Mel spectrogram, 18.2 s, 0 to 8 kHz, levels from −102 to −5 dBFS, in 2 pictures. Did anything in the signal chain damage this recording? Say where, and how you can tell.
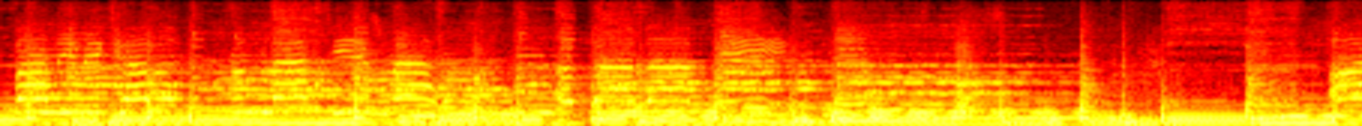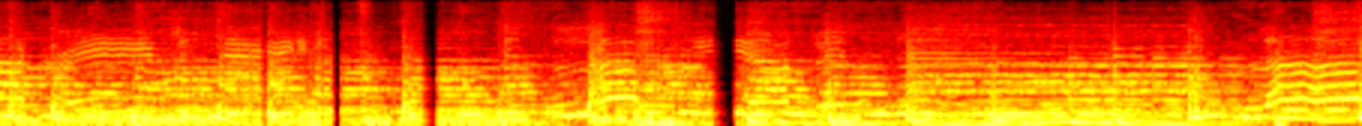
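Yes. Late packets repeatedly emptied the call's jitter buffer, and the receiver stretched the last sound until audio resumed. These repeated stalls (stutter) run from 10.34 to 12.01 s and 12.71 to 13.99 s, with gaps up to 153 ms, so the sound drags and stutters without losing anything.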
